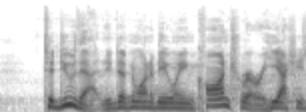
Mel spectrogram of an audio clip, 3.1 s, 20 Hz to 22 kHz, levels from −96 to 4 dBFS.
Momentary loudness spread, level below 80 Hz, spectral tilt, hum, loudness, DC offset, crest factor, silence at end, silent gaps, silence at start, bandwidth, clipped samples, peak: 5 LU; -66 dBFS; -7 dB/octave; none; -31 LUFS; under 0.1%; 16 dB; 0 s; none; 0.45 s; 15 kHz; under 0.1%; -14 dBFS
